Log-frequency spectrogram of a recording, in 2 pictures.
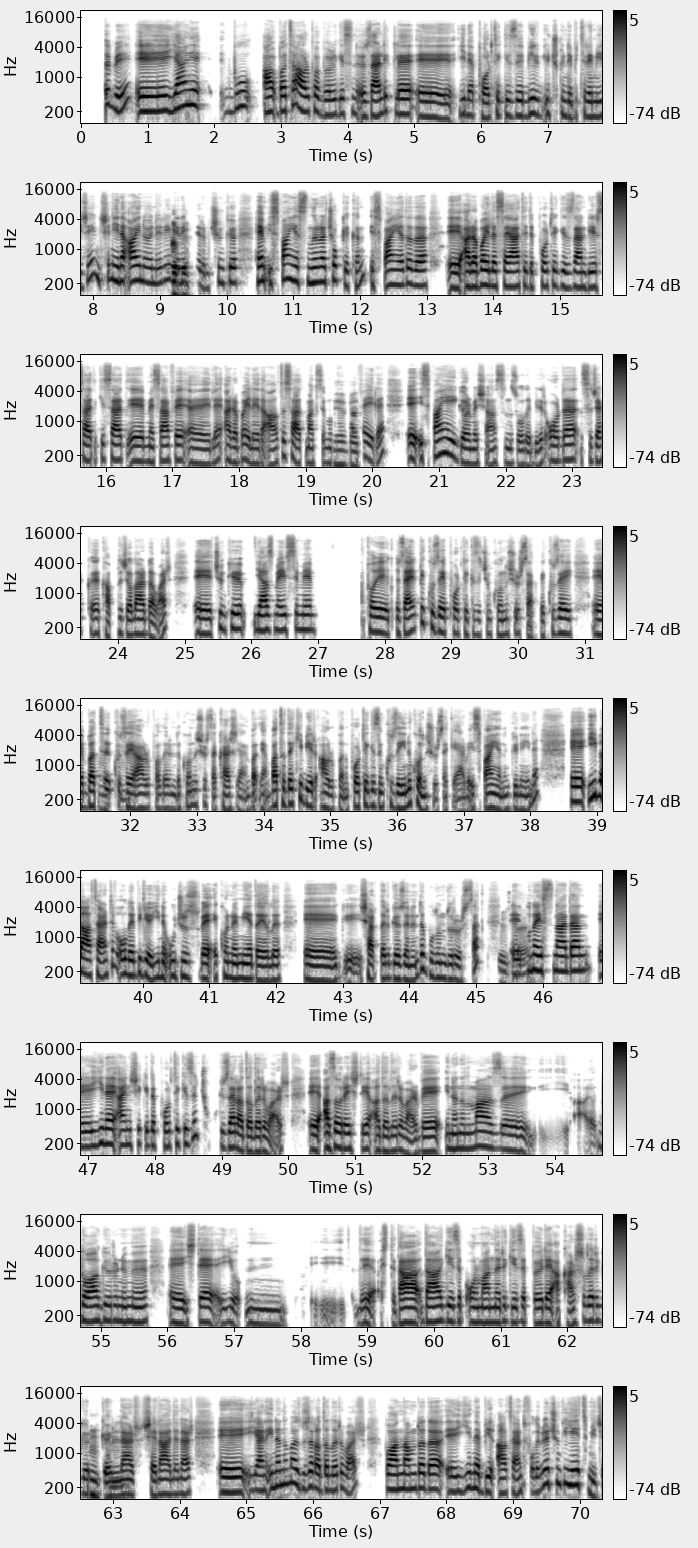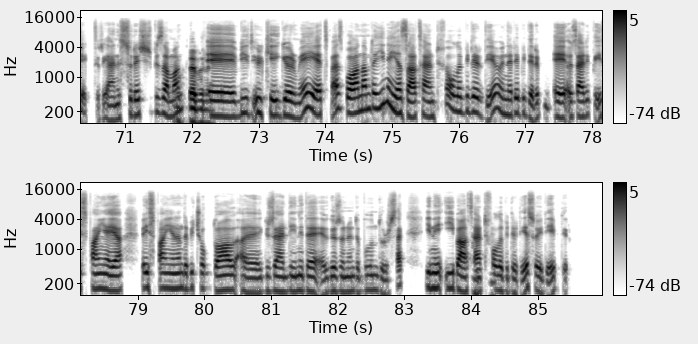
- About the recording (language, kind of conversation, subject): Turkish, advice, Seyahatimi planlarken nereden başlamalı ve nelere dikkat etmeliyim?
- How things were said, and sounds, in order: other noise; tapping; "mesafeyle" said as "mesafeeyle"; other background noise; unintelligible speech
